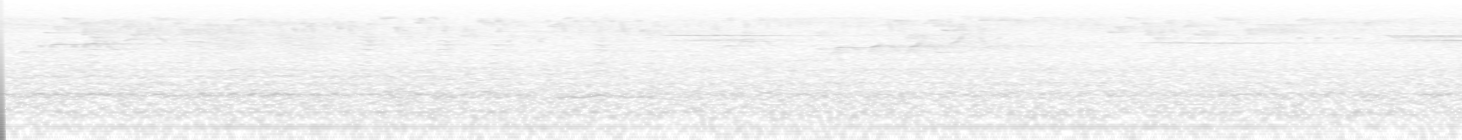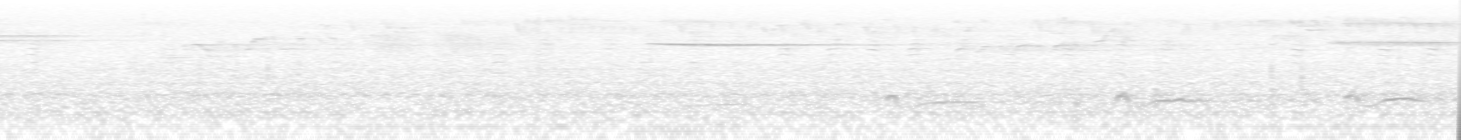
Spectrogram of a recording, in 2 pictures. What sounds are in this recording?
Swainson's Thrush song, Red-breasted Nuthatch song, Pacific Wren song, insect buzz, Varied Thrush song, Brown Creeper call, Steller's Jay call, Band-tailed Pigeon song, Chestnut-backed Chickadee call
